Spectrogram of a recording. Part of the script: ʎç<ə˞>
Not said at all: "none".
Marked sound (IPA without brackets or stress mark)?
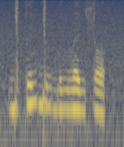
ʌ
